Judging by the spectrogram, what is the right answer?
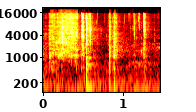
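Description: Utensil stirring soup ingredients with chicken base in a pot for butternut squash soup, a few scraping, clinking strokes close by, with no voices.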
